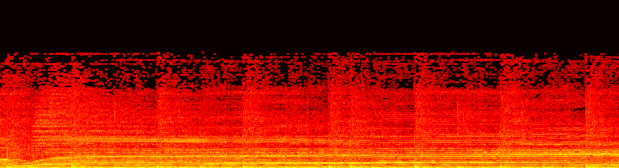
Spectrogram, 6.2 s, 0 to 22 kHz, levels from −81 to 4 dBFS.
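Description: Nothing stood out as a technical problem anywhere in the recording when listening closely.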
